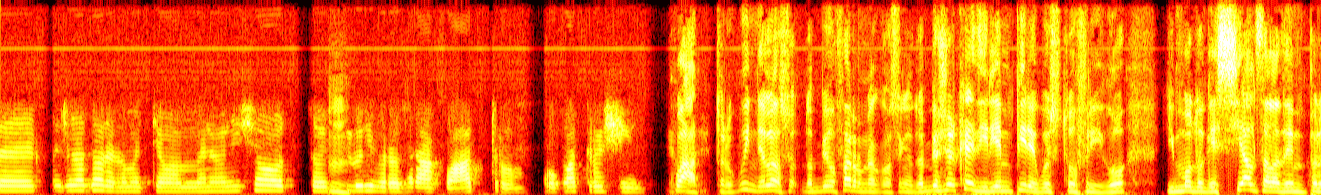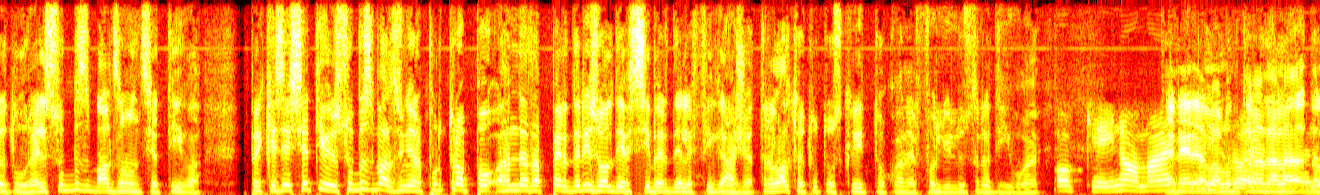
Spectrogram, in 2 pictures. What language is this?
Italian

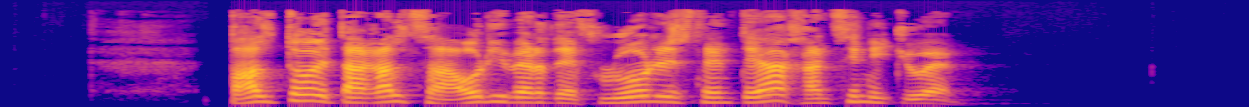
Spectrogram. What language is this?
Basque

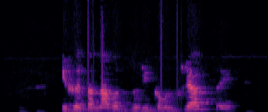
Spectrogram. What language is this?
Belarusian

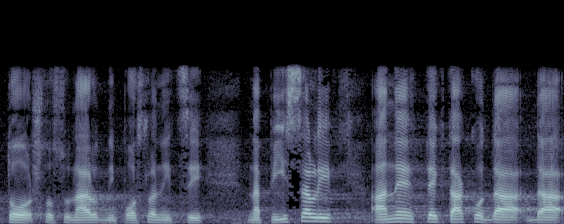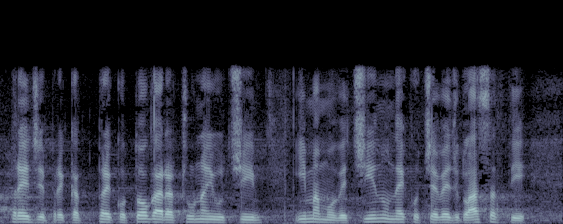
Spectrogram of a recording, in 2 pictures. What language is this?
Serbian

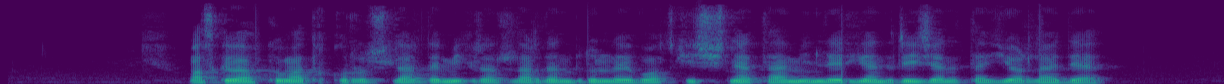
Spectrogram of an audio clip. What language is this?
Uzbek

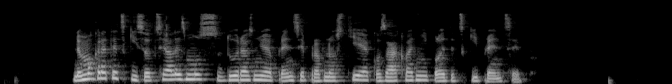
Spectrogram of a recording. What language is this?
Czech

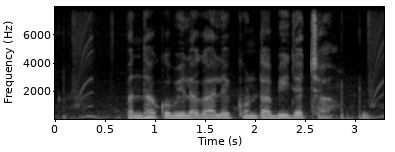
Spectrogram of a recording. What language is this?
Magahi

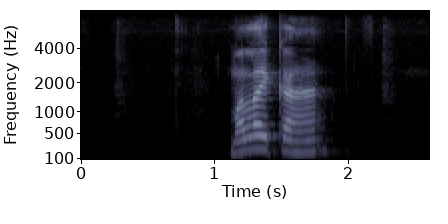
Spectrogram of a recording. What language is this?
Nepali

